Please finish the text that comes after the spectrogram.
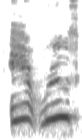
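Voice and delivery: high, loud eager call; crying out. A narrator's reading. Rosie calling out to Aunt Ruth at the door. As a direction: call out to her excitedly. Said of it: "cried Rosie".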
